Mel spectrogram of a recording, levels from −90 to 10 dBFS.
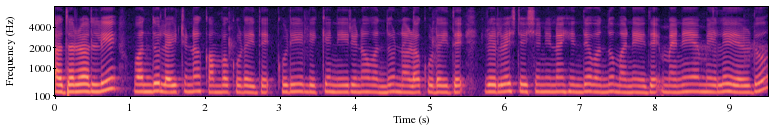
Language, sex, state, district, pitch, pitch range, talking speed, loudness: Kannada, female, Karnataka, Dharwad, 225 Hz, 220-235 Hz, 145 wpm, -17 LUFS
